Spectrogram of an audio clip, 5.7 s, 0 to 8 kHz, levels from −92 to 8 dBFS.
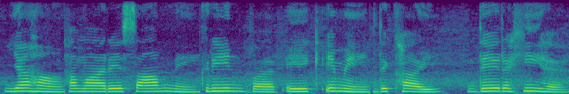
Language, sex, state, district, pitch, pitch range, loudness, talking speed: Hindi, female, Rajasthan, Nagaur, 245 Hz, 225-255 Hz, -13 LUFS, 115 wpm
